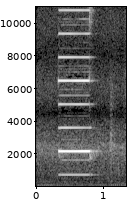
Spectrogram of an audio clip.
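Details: Meril diode laser with fiber attached, switched from standby on a grade one setting and fired by foot pedal: a single steady high-pitched electronic tone lasting about half a second, the laser firing beep.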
